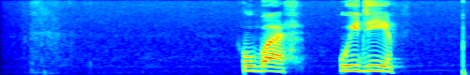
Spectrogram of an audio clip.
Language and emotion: Russian, angry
